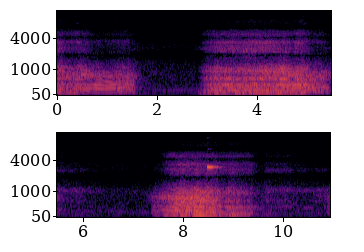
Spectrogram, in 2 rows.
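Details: Loud, rough, rattling snores with quiet gaps between them, about 15 a minute; heavy snoring during sleep.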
